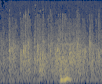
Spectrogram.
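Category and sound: crowd, audience applause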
